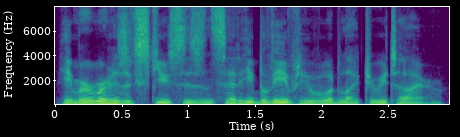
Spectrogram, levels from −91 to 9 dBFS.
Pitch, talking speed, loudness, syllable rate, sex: 125 Hz, 265 wpm, -17 LUFS, 7.4 syllables/s, male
